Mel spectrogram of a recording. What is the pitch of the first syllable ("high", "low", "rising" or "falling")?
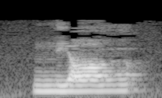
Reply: high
